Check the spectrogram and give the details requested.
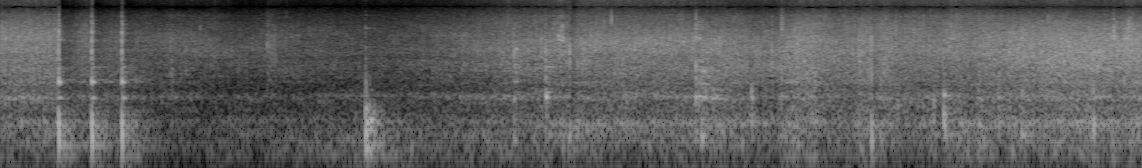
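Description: Chickpeas, potato and carrot sizzling in an aluminium pot while a spoon stirs them, scraping and clicking against the pot. Three sharp taps come in quick succession about half a second in. The sizzle then drops for a couple of seconds and builds back up.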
